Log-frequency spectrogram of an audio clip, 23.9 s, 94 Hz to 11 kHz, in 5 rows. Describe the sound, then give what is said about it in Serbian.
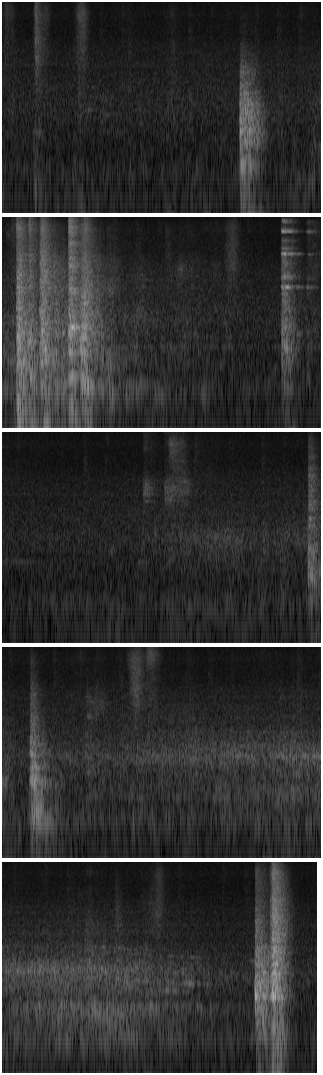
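Someone fetches vodka amid cupboard and glass sounds: scattered knocks, clinks and a louder cluster of bangs early on, then a few more thuds and clinks spread over a faint, steady background. “Mislim da mi je ostalo malo vodke, tako da jednom 20 sekundi pauze idem da uzmem vodku.”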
